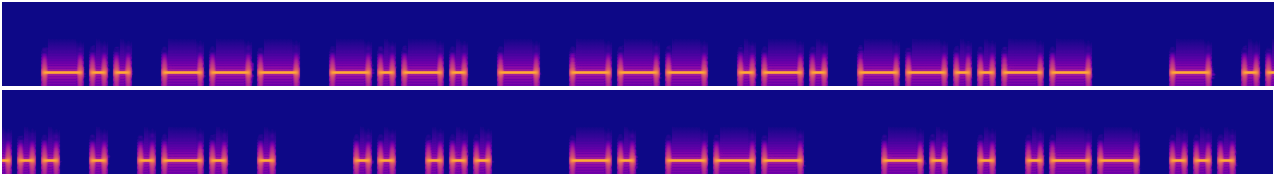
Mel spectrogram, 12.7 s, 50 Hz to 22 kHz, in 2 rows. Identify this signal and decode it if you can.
Morse code, heard as a keyed tone, about 19 wpm, 700 Hz. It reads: DOCTOR, THERE IS NO NEWS
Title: Sentences from Top 1500 Words 20wpm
